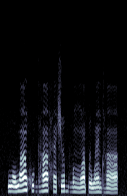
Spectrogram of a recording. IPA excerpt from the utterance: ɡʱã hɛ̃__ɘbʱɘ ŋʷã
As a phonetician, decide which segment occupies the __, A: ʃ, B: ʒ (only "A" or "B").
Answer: A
